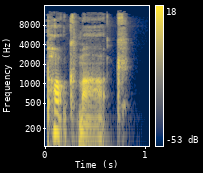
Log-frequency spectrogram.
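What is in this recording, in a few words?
"pockmark", British English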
